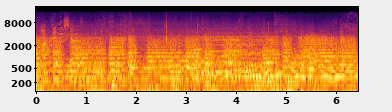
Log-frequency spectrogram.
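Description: Marching band playing, its brass sounding a sequence of full held chords.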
